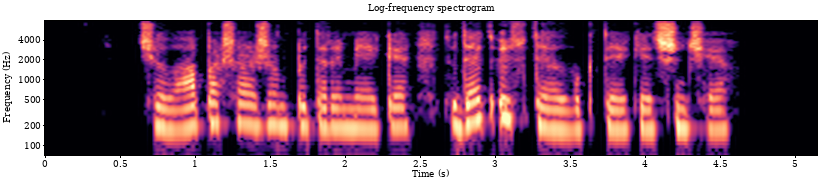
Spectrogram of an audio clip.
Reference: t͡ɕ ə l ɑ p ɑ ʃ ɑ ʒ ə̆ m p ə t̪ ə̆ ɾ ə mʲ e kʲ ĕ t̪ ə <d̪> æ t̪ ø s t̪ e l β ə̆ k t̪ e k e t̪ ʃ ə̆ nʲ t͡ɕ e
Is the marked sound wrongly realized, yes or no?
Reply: no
